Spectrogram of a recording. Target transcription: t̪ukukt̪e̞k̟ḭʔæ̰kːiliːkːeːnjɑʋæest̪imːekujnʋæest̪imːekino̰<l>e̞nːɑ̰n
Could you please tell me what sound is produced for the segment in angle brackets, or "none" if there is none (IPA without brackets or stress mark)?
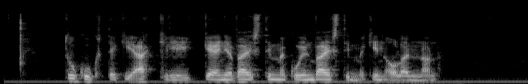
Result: l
